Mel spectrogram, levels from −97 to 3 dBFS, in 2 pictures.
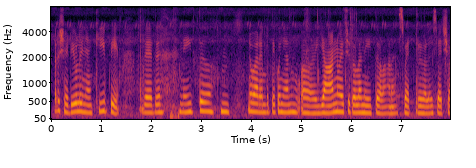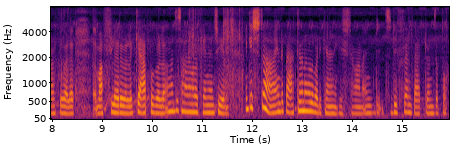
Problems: background sounds at intervals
